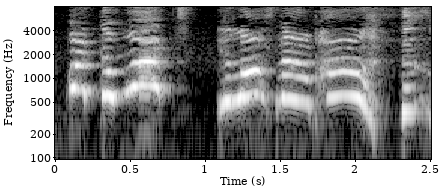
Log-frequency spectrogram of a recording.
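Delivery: high, loud shocked squeal. Real, not acted. Coach hearing her client lost nine pounds, shocked and squealing. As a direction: gasp it out in disbelief.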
